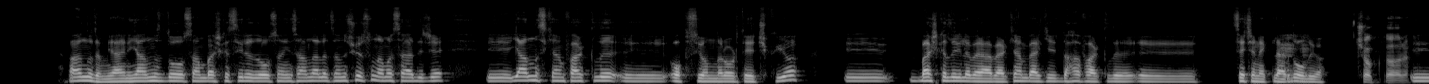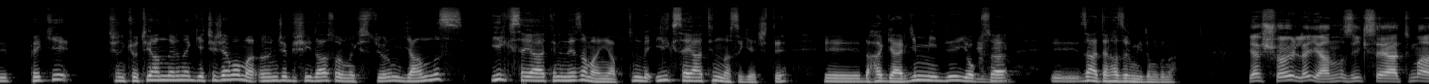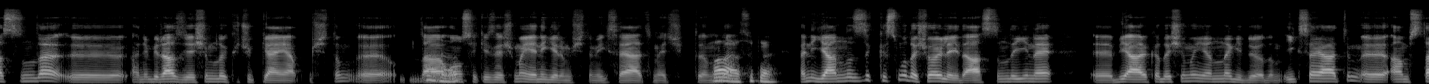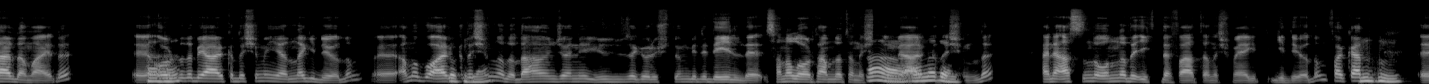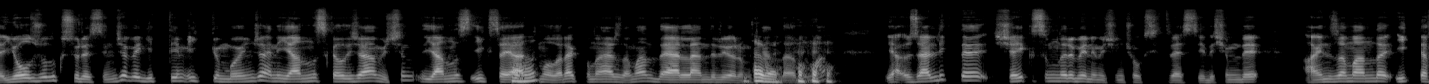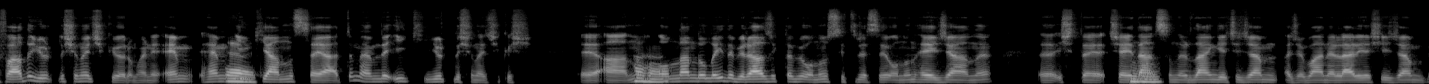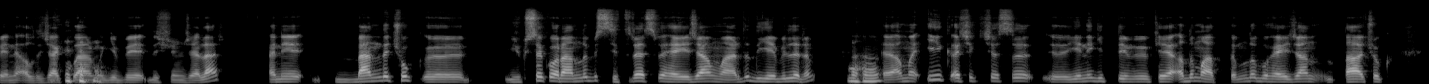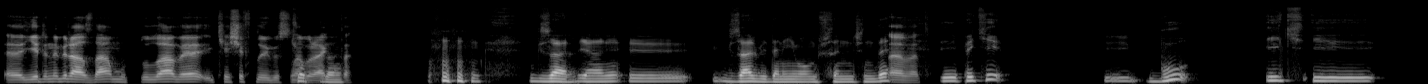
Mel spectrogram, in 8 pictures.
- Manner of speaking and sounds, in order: tapping; chuckle; chuckle; chuckle
- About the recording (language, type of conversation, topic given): Turkish, podcast, Yalnız seyahat etmenin en iyi ve kötü tarafı nedir?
